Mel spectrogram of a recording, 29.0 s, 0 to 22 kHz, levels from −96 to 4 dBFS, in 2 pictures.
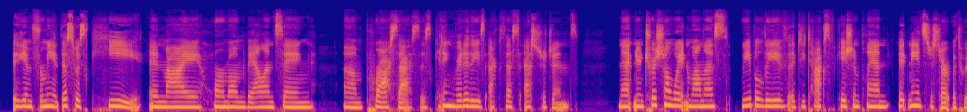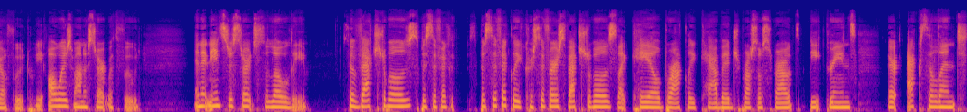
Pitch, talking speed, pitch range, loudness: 195 Hz, 135 wpm, 180-215 Hz, -21 LUFS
